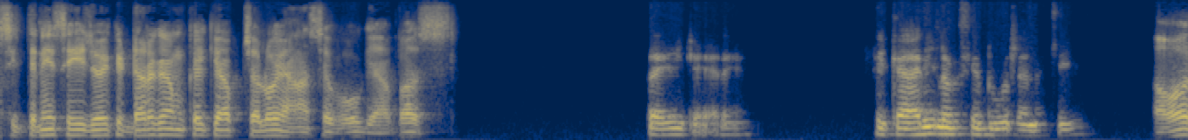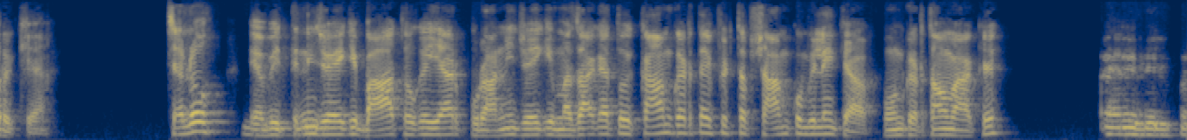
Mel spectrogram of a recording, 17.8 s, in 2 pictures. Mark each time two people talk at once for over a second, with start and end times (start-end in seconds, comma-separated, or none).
none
